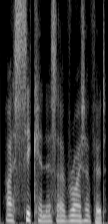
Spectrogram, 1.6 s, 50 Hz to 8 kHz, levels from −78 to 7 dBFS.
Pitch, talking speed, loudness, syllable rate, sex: 180 Hz, 260 wpm, -19 LUFS, 6.2 syllables/s, female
